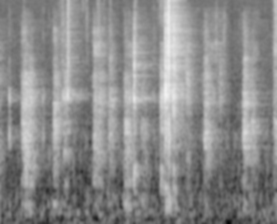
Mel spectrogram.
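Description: A plastic toy is set down with a light knock.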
